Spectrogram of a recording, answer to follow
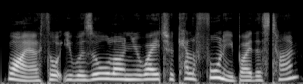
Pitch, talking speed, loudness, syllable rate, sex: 225 Hz, 275 wpm, -14 LUFS, 5.9 syllables/s, female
